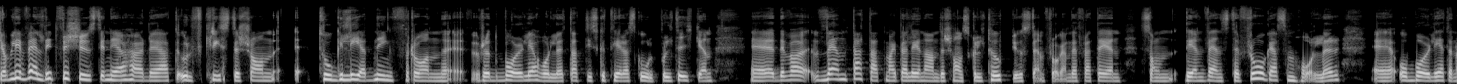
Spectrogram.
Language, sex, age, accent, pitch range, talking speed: Swedish, female, 20-39, native, 165-205 Hz, 175 wpm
